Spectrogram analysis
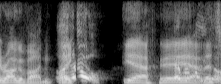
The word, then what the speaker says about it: Ragavan: paper towel Rags so the word rag you are able to pronounce that word now you imagine these rags and then just extend the word out ragavan there's no wrong of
